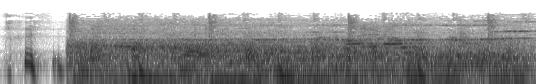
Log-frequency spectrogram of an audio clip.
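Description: A subway train rumbles loudly and steadily, with high metallic wheel squeals and periodic clacks over the continuous roar, after a brief burst of noise at the start.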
